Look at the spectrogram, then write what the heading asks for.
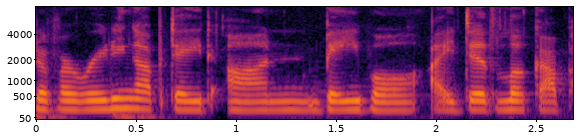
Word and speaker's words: Babel: a little bit of a reading update on Babel I did look up how to say it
